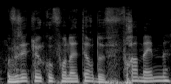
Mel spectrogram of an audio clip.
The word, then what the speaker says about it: Framheim: Vous êtes le cofondateur de Framem, c'est bien comme ça qu'on prononce ? Exactement. Ou Framheim si on le prononce à l'allemande.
